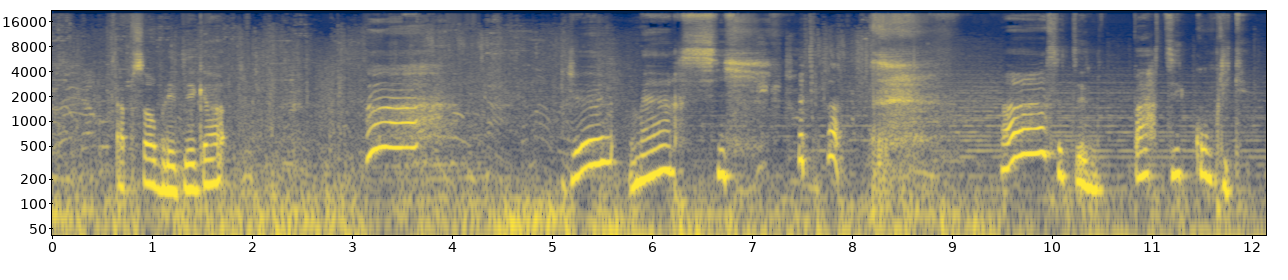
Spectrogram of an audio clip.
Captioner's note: laughs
